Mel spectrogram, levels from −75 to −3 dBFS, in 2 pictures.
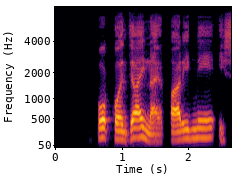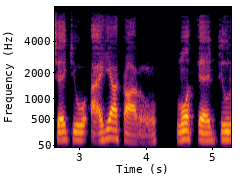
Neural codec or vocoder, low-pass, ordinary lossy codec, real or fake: codec, 16 kHz, 0.5 kbps, FunCodec, trained on LibriTTS, 25 frames a second; 7.2 kHz; none; fake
